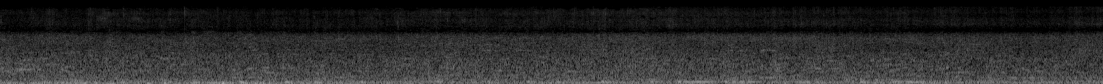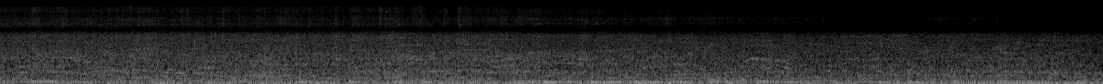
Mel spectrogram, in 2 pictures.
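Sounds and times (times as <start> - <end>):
faint people's voices: 0.0 - 22.0
rain spattering on pavement: 0.0 - 22.0.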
